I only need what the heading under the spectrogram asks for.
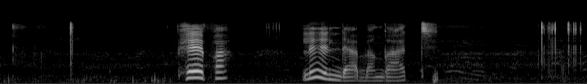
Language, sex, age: Xhosa, female, 32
